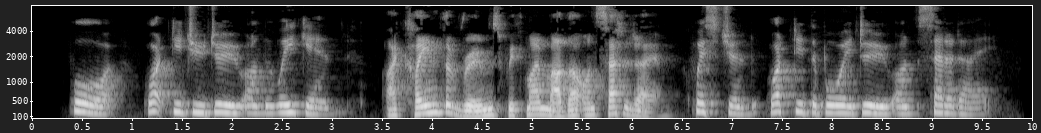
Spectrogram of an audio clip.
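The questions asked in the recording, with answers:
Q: Question, what did the boy do on Saturday?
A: He cleaned the rooms with his mother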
